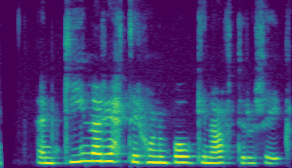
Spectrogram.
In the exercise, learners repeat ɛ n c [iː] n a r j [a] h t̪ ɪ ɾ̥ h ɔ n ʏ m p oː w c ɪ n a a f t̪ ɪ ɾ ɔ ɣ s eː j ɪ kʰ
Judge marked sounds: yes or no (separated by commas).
yes, no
